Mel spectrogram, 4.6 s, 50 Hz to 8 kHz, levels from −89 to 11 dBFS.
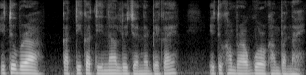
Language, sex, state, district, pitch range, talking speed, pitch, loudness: Nagamese, male, Nagaland, Kohima, 115-135 Hz, 170 wpm, 125 Hz, -19 LUFS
